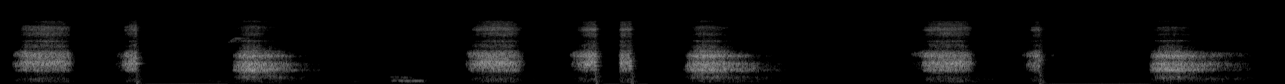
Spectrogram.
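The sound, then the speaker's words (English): Three cycles of slow, deep guided breathing, each a long airy inhale followed by a sighing exhale with a brief catch of breath, quiet pauses between. “So we can feel the belly move, feel the chest move, and then on that exhale, just another few breaths like this.”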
